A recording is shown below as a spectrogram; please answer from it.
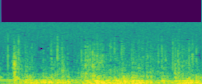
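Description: Low rumbling organ chord closing a music bridge between scenes.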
